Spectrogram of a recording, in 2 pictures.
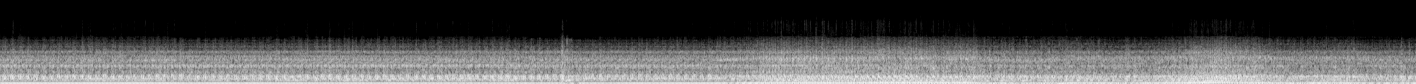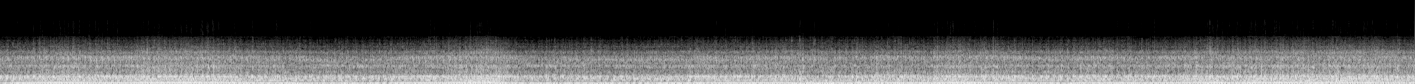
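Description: Honda XR650L dirt bike's air-cooled single-cylinder four-stroke engine running at low, steady revs while the bike is ridden slowly over rough ground. The engine note steps up about a quarter of the way in, and rises briefly twice more with blips of throttle.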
